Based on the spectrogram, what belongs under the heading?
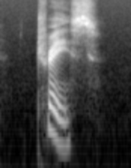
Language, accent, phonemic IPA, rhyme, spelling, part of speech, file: English, US, /tɹeɪs/, -eɪs, trace, noun / adjective / verb, En-us-trace.ogg
- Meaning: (noun) 1. An act of tracing 2. An enquiry sent out for a missing article, such as a letter or an express package 3. A mark left as a sign of passage of a person or animal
